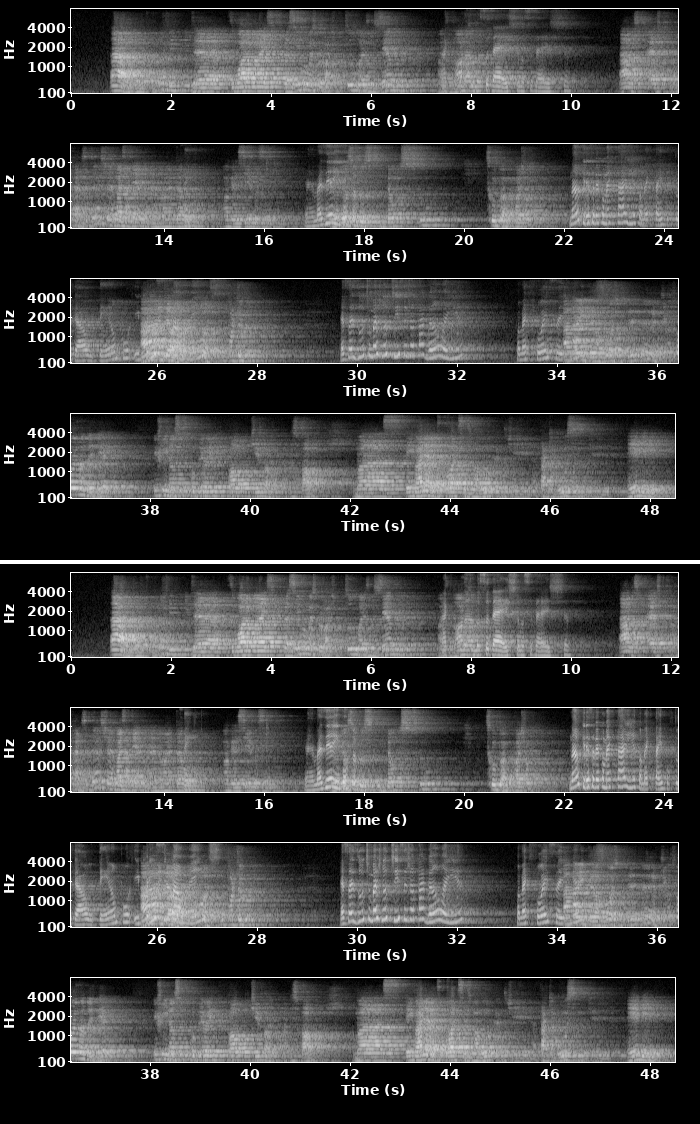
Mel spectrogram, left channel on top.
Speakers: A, on the right (about 25°); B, on the right (about 70°).
A: Ah, então, tá maravilha. É, tu mora mais pra cima ou mais pra baixo? Mais no sul, mais no centro, mais
B: aqui
A: no norte?
B: na- no, Sudeste, no Sudeste.
A: Ah, no sudeste, então. É, o sudeste é mais ameno, né? Não é tão
B: Sim.
A: agressivo assim.
B: É, mas e
A: Eu,
B: aí, em
A: eu
B: Portugal?
A: sou do sul, então no sul. Desculpa, pode falar.
B: Não, eu queria saber como é que tá aí, como é que tá em Portugal o tempo e
A: Ah,
B: principalmente
A: então. Pô, Portugal.
B: essas últimas notícias de apagão aí. Como é que foi isso aí?
A: Ah, então, poxa, até- aquilo foi uma doideira. Enfim, não se descobriu ainda qual o motivo a razão principal, mas tem várias hipóteses malucas de ataque russo, de N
